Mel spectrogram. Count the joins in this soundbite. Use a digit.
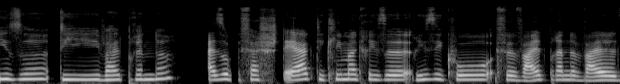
3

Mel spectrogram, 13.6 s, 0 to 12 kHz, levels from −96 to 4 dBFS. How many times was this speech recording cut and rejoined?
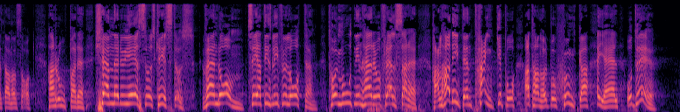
6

